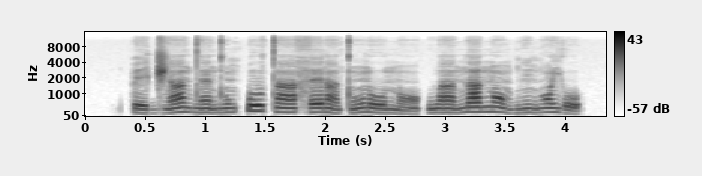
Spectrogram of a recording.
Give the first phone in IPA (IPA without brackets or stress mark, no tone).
k͡p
